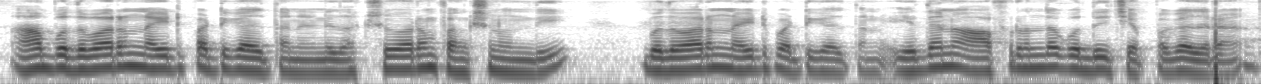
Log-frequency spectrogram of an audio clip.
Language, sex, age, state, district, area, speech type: Telugu, male, 30-45, Andhra Pradesh, Eluru, rural, spontaneous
